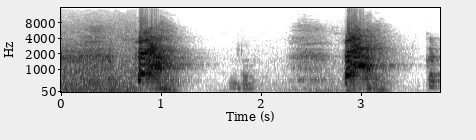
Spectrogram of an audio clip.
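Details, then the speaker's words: Sick person with repeated sneezing and inflamed, watering eyes: two loud, explosive sneezes a couple of seconds apart, each preceded by a breathy intake; repeated sneezing. "ужасно, просто ужасно. Не болейте, не чихайте."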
